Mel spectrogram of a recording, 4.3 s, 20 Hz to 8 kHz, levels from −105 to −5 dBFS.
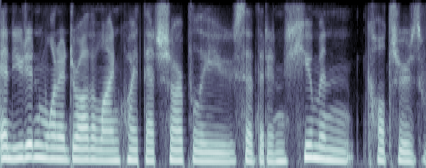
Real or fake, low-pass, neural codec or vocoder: real; 7.2 kHz; none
